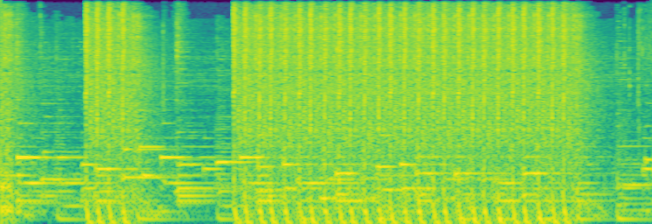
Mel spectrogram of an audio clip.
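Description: Rapid automatic gunfire from a mobile shooter game's aim training with a red dot sight rattles in dense, fast bursts, pausing briefly between strings of shots, with no voices over it.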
